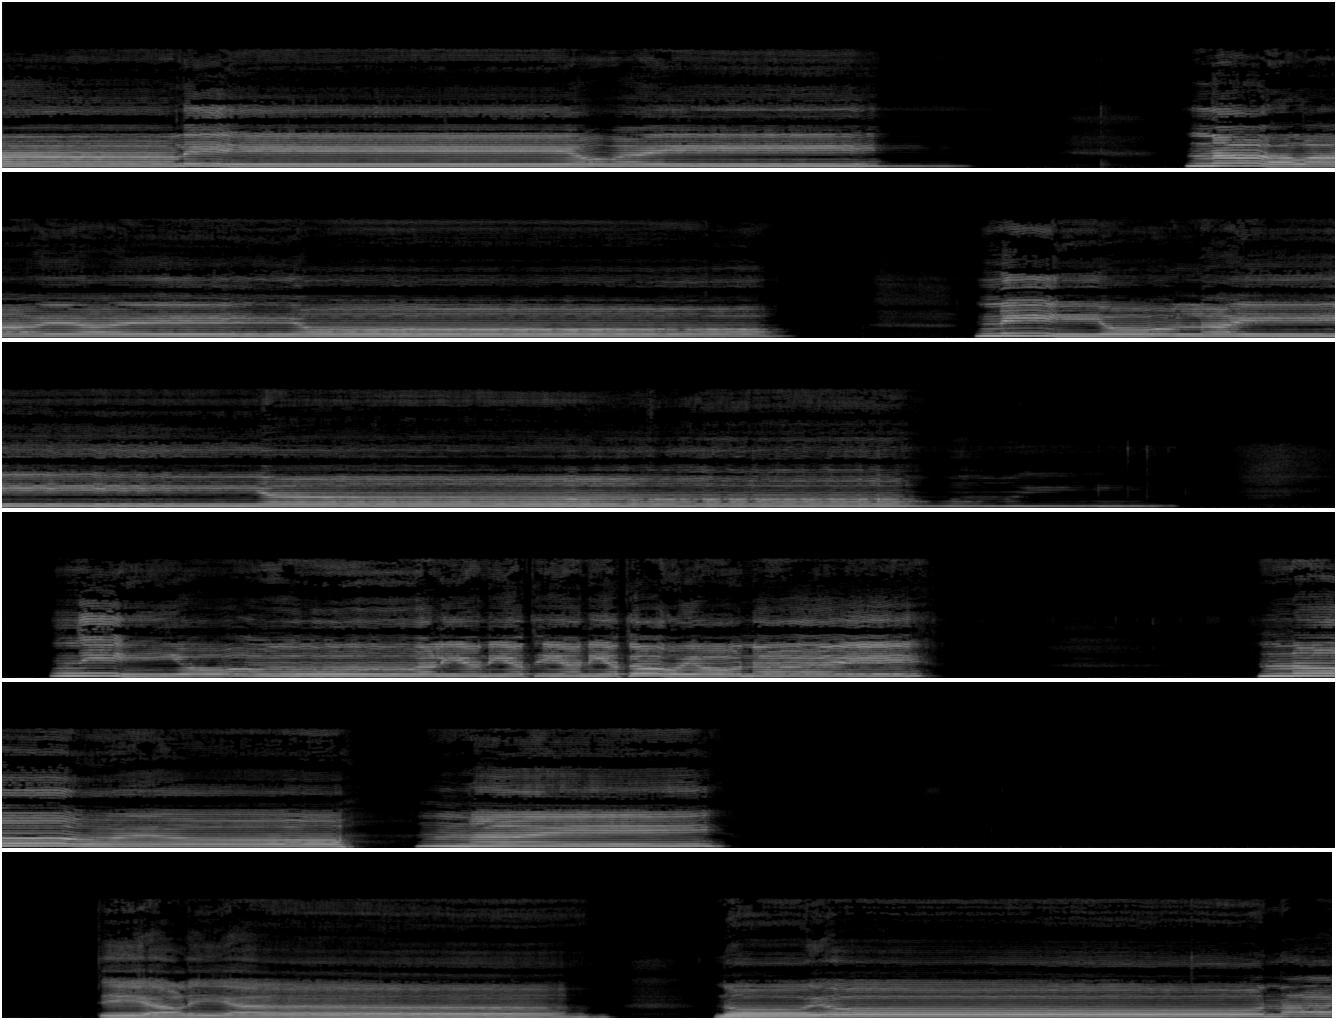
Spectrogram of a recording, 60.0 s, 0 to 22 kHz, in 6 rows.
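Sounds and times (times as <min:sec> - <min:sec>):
woman singing a wordless chant: 0:00.0 - 0:07.4, 0:08.8 - 0:16.0, 0:17.2 - 0:28.9, 0:30.3 - 0:37.1, 0:39.4 - 0:45.6, 0:50.6 - 0:59.9.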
